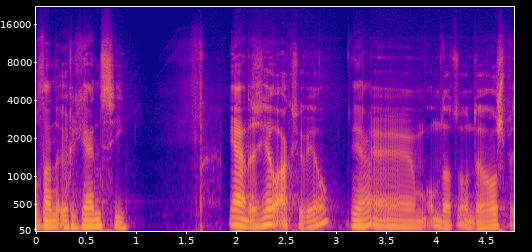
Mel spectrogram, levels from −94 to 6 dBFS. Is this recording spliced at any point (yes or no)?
yes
